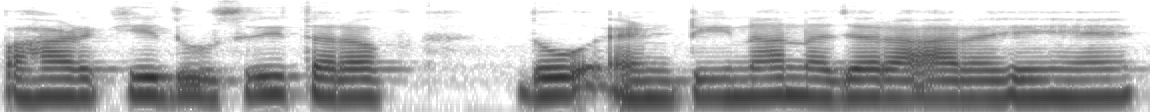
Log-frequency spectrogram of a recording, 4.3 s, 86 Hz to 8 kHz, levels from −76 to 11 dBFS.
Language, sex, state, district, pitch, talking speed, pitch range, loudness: Hindi, female, Gujarat, Valsad, 165 Hz, 140 wpm, 160-170 Hz, -15 LUFS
